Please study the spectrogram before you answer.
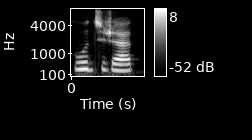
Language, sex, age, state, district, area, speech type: Assamese, female, 18-30, Assam, Jorhat, urban, spontaneous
